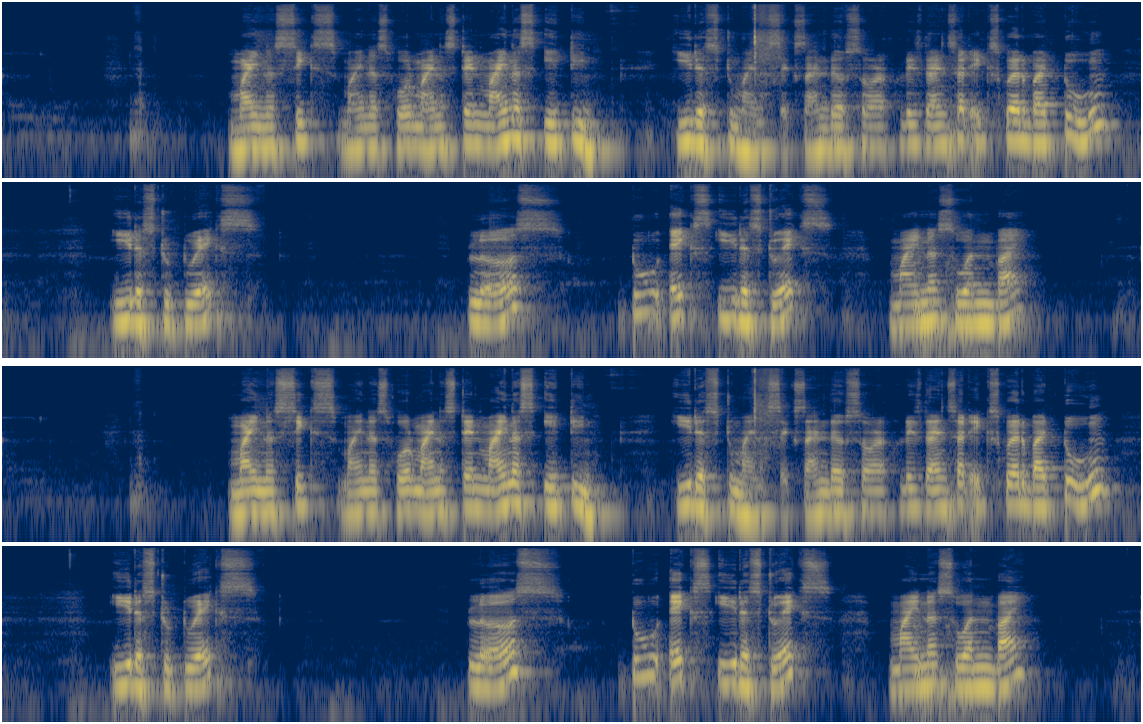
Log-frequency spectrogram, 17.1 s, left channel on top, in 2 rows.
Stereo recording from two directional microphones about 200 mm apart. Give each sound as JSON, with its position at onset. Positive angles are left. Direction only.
{"t": 1.7, "sound": "speech", "side_deg": -45}
{"t": 12.0, "sound": "speech", "side_deg": -50}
